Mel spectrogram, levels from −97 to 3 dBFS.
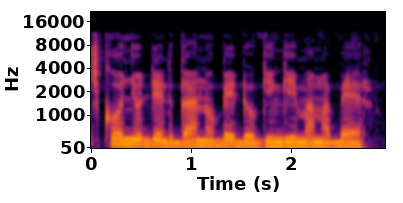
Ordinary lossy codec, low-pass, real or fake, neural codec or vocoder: none; none; real; none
